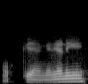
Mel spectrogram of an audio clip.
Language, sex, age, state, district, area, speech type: Malayalam, male, 30-45, Kerala, Palakkad, rural, conversation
